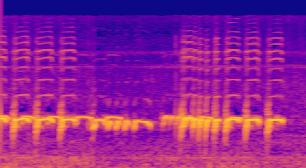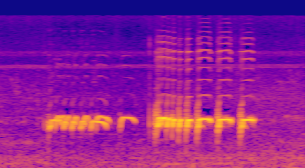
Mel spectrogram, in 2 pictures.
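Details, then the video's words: Local perkutut, a zebra dove used to lure rivals and provoke replies; four loud phrases of quick, bubbling coos, each a fast tumble of short notes, separated by brief silences. "Perkutut lokal gacor RAJA PIKAT memanggil lawan sekali dengar bikin semua perkutut nyaut"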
